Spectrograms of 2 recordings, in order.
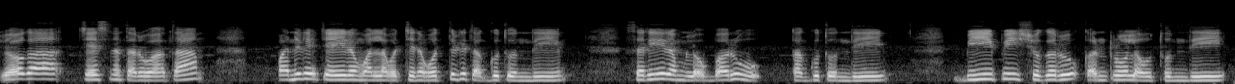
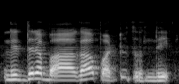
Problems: none marked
